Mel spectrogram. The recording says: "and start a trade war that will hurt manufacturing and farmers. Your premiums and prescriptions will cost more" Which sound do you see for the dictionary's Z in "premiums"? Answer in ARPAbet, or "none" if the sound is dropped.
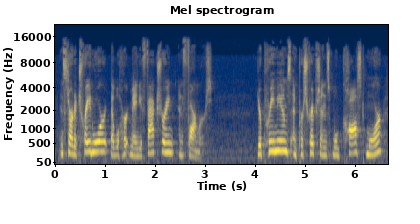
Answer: Z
